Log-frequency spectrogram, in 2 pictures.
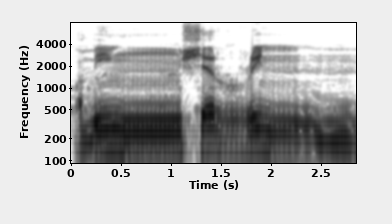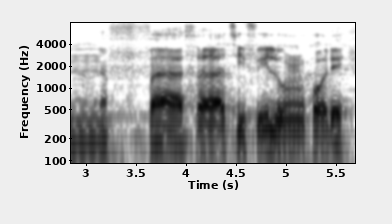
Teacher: So as we nasalize the raw, we also nasalize the noon as well without taking a break.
